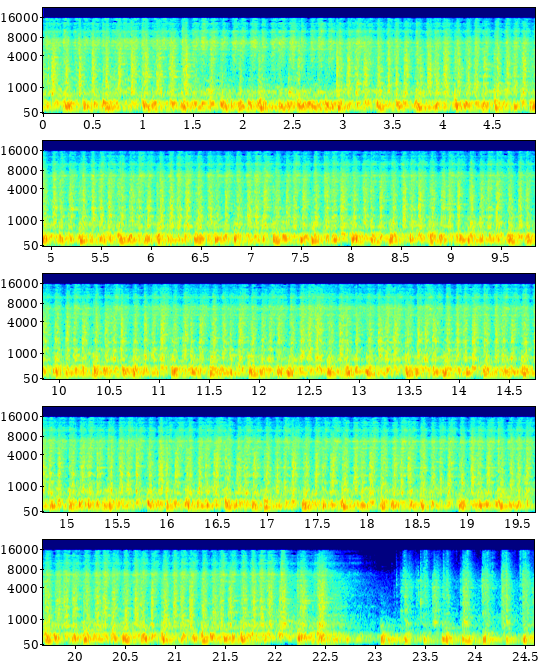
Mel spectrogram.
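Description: A samba bateria playing together: surdo bass drums, snare-type drums and many tamborins struck with sticks in a dense, fast groove. It stops abruptly near the end.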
